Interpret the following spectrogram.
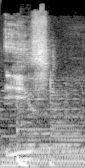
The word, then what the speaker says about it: Is: same author they did i think it's called pronounced ease ease which was a shonen jump title so another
